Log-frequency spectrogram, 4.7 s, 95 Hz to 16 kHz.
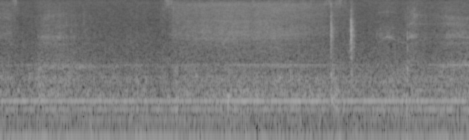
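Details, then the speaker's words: White Knight tumble dryer motor (8 µF capacitor) running on the bench after rewiring (blue neutral, orange live): quiet, steady low hum with no rubbing or clicking; runs smoothly. "so it should start that's running pretty sweet"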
